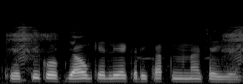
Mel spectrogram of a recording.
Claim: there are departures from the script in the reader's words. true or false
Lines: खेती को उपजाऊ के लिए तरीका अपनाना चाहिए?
false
